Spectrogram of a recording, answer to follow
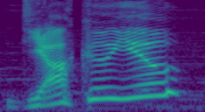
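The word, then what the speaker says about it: дякую: Privet I dyakuyu. How's my pronunciation?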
